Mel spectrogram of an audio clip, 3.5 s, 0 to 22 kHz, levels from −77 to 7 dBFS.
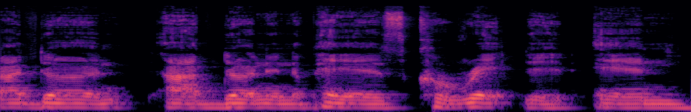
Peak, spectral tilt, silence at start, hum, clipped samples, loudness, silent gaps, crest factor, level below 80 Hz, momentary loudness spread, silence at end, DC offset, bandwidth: -6 dBFS; -4.5 dB/octave; 0 s; none; under 0.1%; -25 LUFS; none; 20 dB; -66 dBFS; 7 LU; 0 s; under 0.1%; 18 kHz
